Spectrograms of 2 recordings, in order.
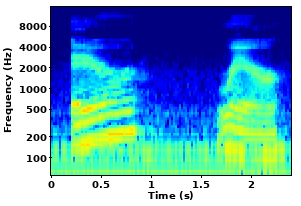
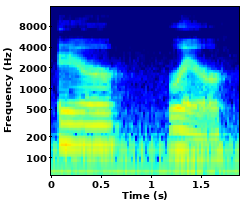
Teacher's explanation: my tongue goes into that tight back American R position. It moves slightly forward for the air portion of the air diphthong, and then back to the tight R.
